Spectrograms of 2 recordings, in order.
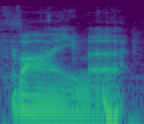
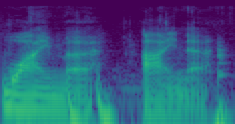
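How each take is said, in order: First: The word begins with a V sound. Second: The word begins with a W sound. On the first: The speaker calls it wrong. "which is why I was pronouncing it like Weimar" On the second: The speaker calls it right. "you don't pronounce the W as a V"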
